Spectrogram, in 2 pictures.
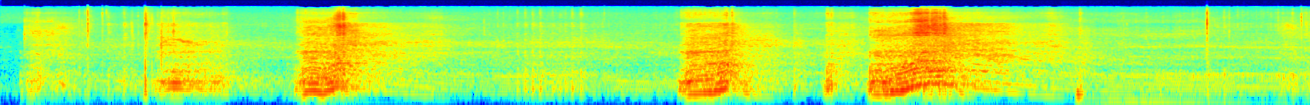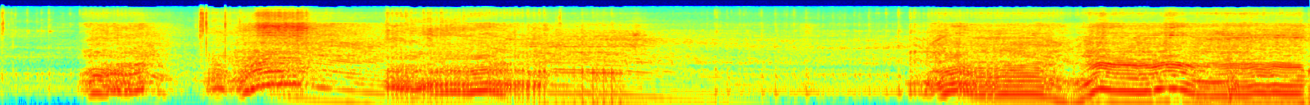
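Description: Enduro dirt-bike engine revved hard in short bursts, pitch rising and falling with each blip of the throttle, then held at high revs with wavering pitch for the last ten seconds as the bikes labour up a steep forest slope.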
